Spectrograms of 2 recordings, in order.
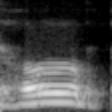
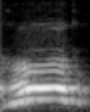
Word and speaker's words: herb: Don't pronounce the H. We Herb.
